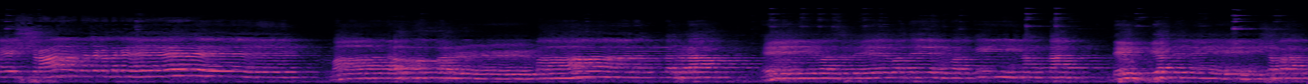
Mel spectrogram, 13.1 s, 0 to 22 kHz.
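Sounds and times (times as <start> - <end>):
person chanting a devotional hymn: 0.0 - 13.0.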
